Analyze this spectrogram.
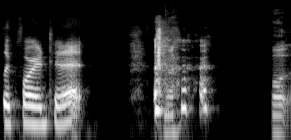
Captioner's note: laughs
